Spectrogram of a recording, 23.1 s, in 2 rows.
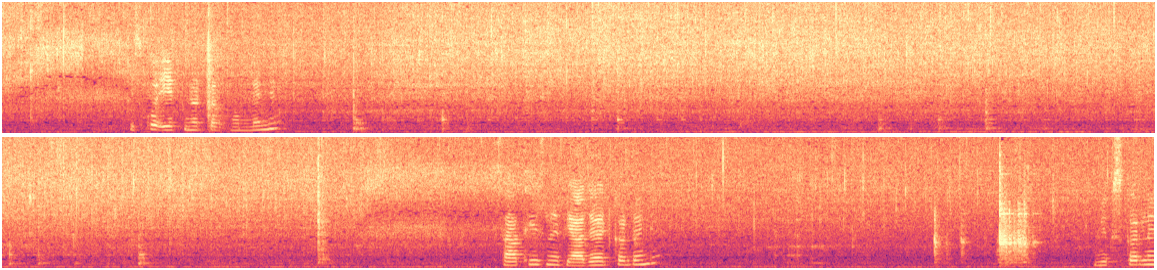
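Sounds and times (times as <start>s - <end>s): spices sizzling in oil: 0.0s - 23.0s.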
